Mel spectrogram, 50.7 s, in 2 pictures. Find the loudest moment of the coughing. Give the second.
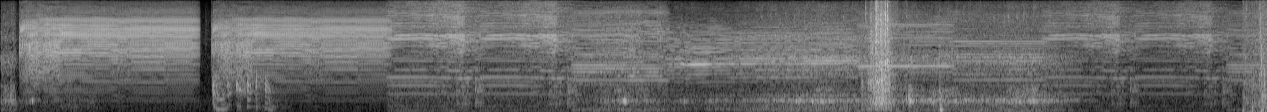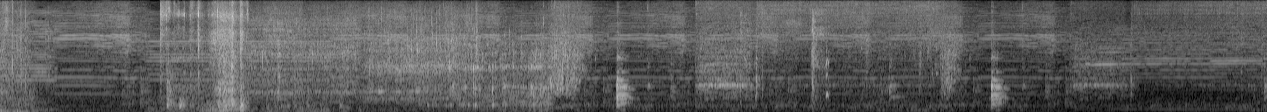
25 s.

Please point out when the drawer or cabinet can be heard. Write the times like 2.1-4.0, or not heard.
17.2-18.1, 28.5-30.4.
